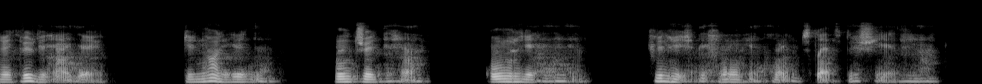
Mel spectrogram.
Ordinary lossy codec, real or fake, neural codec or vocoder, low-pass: none; fake; autoencoder, 22.05 kHz, a latent of 192 numbers a frame, VITS, trained on one speaker; 7.2 kHz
